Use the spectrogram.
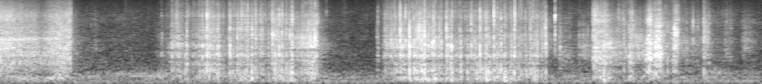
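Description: A small white styrofoam (polystyrene foam) packing insert with a recessed cavity, made of solid light foam, is held close to the microphone and rubbed and scratched with long painted nails. Four bright, crackly, squeaky scratching bursts are separated by short near-silent pauses, with almost no low end.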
